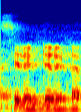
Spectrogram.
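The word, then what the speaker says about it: Coelenterata: इनमें थोड़ा सा डिफरेंशिएशन पाया जाता है सिलेंटेरेटा में। सर ओ ई साइलेंट है यहाँ पर, दोनों साइलेंट है, ओ और ई दोनों साइलेंट है।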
